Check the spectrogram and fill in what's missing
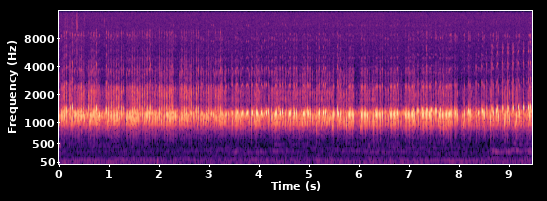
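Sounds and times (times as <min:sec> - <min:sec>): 
Moltrecht's green treefrog Rhacophorus moltrechti calling in pulsed croaking bursts: 0:00.0 - 0:09.4.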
